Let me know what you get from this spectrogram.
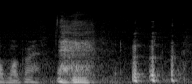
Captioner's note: laughter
